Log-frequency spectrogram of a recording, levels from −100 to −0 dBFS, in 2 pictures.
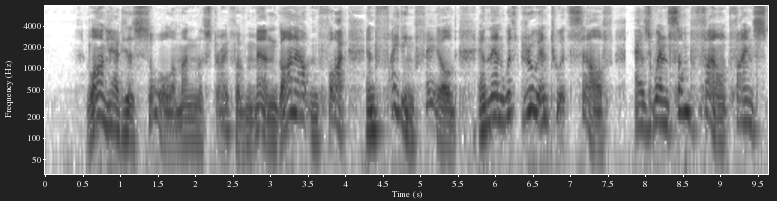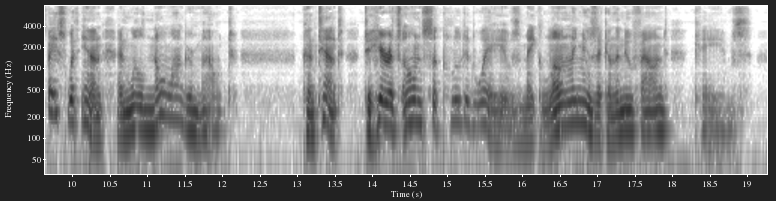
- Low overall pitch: Yes, low, 130 Hz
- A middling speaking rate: Yes, average, 150 wpm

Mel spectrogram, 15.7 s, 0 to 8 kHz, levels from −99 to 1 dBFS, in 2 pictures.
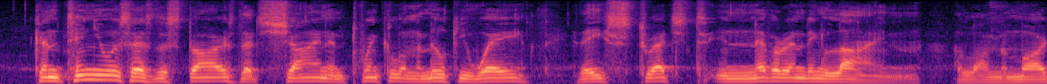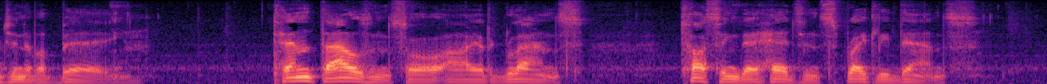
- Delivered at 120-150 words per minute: Yes, average, 140 wpm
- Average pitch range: No, wide, 5.7 semitones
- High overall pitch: No, low, 105 Hz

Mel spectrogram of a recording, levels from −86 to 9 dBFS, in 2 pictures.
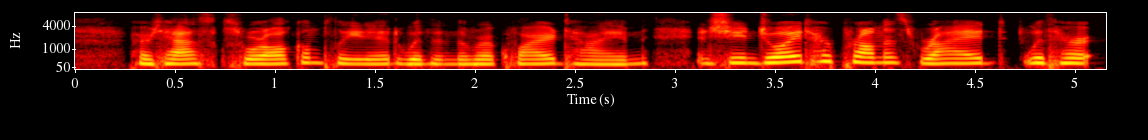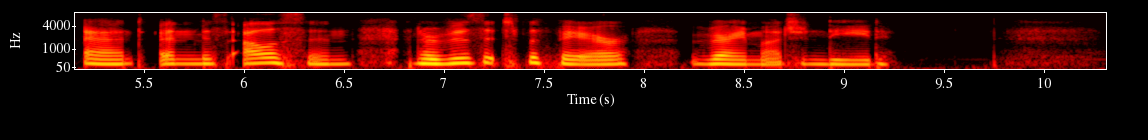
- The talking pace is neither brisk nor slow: Yes, average, 175 wpm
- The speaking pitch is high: Yes, high, 205 Hz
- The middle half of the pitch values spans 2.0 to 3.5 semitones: Yes, average, 2.8 semitones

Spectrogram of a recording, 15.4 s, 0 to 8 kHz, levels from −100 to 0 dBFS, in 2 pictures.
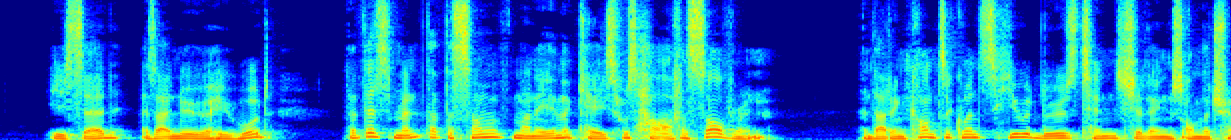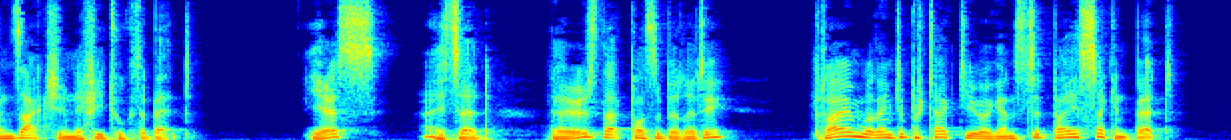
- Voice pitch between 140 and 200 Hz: No, low, 130 Hz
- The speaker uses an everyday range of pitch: No, wide, 7.6 semitones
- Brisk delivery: Yes, fast, 240 wpm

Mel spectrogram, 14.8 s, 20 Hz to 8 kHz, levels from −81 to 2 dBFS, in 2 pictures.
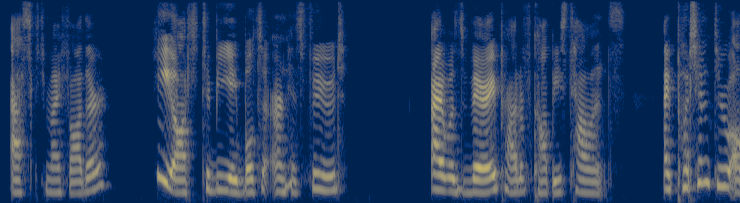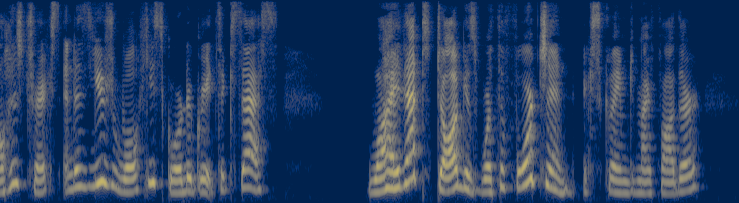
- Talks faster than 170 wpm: Yes, average, 180 wpm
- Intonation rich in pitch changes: Yes, wide, 5.9 semitones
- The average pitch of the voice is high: Yes, high, 200 Hz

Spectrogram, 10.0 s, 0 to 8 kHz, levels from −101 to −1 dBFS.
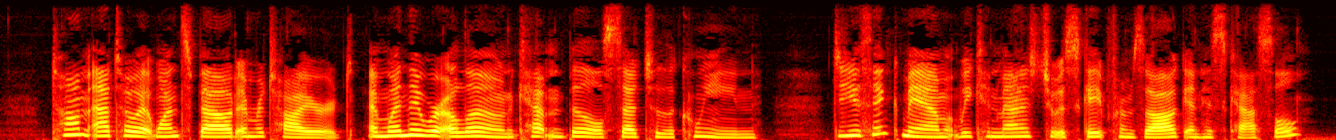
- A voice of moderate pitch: No, high, 225 Hz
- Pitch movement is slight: No, average, 3.7 semitones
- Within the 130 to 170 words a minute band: No, average, 190 wpm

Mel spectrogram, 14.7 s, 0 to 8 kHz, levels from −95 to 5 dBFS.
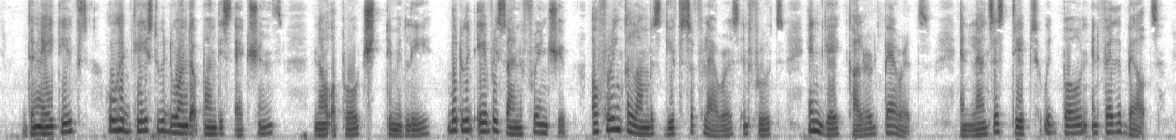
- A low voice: No, medium, 145 Hz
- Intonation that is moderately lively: No, wide, 6.3 semitones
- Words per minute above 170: No, average, 155 wpm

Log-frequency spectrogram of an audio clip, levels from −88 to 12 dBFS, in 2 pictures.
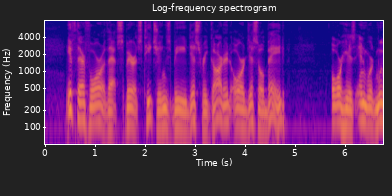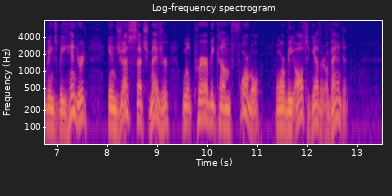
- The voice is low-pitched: Yes, low, 110 Hz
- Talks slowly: Yes, slow, 125 wpm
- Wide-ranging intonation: No, average, 4.3 semitones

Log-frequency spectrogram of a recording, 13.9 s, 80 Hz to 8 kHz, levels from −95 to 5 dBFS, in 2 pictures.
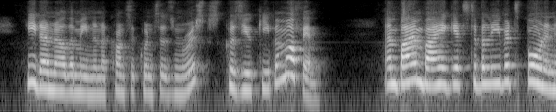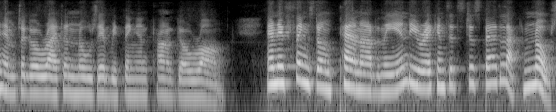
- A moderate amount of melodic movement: No, wide, 6.5 semitones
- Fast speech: Yes, fast, 220 wpm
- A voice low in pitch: No, high, 210 Hz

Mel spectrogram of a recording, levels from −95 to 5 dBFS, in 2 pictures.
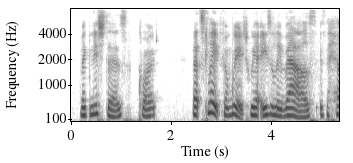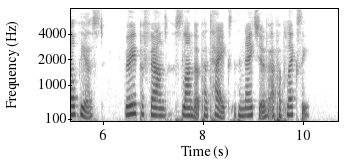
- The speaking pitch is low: No, high, 200 Hz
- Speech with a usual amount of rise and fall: No, narrow, 2.3 semitones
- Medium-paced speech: No, slow, 125 wpm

